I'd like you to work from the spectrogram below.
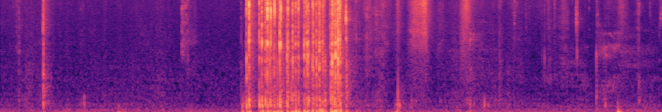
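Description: A deck of tarot cards is riffle-shuffled close to the microphone, one dense, papery burst lasting about a second, set among quiet handling taps and soft rustles in a hushed room.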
